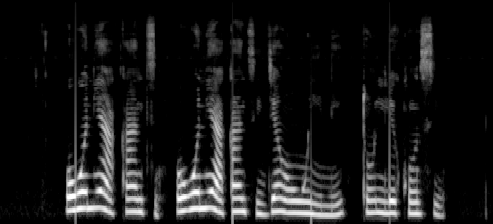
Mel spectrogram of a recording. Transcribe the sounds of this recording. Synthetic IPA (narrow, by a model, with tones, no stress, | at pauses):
o˧wo˦nĩ˦a˦˨kã˦˨n̩˦ti˨o˧wo˦nĩ˦a˦˨kã˦n̩˦ti˨d͡ʒɛ˦o˧wũ˧i˨nĩ˨˦to˦n̩˦le˦kũ˦n̩˦si˦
